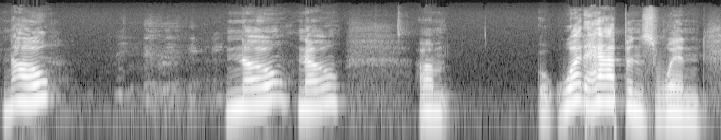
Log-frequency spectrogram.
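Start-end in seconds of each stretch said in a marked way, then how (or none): 0.0-2.6 high, emphatic repeated no; firm no. Real, not acted. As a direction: refuse it flatly, three times. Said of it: "I have a very easy answer".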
